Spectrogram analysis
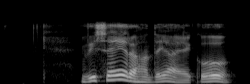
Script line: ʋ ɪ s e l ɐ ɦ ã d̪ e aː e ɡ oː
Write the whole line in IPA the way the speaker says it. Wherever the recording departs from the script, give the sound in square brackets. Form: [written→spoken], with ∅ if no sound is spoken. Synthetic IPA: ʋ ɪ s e [l→ɾ] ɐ ɦ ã d̪ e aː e [ɡ→k] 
